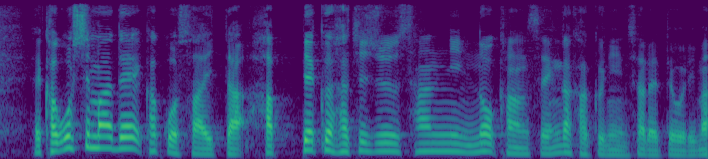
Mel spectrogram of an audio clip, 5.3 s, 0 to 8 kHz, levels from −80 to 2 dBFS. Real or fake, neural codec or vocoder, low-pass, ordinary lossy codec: real; none; 7.2 kHz; none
